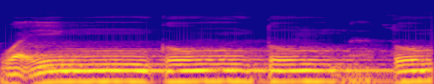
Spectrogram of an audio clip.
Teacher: Jadi betul-betul dibaca idhar, dibaca jelas mimnya itu di bibir. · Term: idhar safawi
